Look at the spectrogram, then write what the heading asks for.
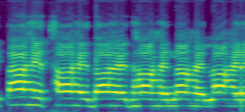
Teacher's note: ये सभी के सभी वर्ण दंत से बोले जाते हैं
